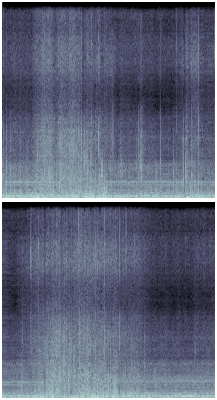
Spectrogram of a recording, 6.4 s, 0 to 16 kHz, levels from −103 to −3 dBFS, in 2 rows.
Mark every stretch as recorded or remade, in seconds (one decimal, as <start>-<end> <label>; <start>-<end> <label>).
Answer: 0.0-4.1 remade; 4.1-4.7 recorded; 4.7-6.4 remade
